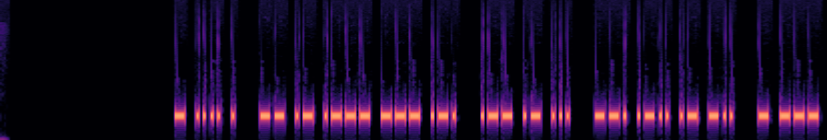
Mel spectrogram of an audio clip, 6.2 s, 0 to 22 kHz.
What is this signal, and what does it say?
Morse code, heard as a keyed tone, about 46 wpm, 700 Hz. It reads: THE MAJOR WAS GLAD TO
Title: Sentences from Top 1000 Words - Review Part 4 - 45wpm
